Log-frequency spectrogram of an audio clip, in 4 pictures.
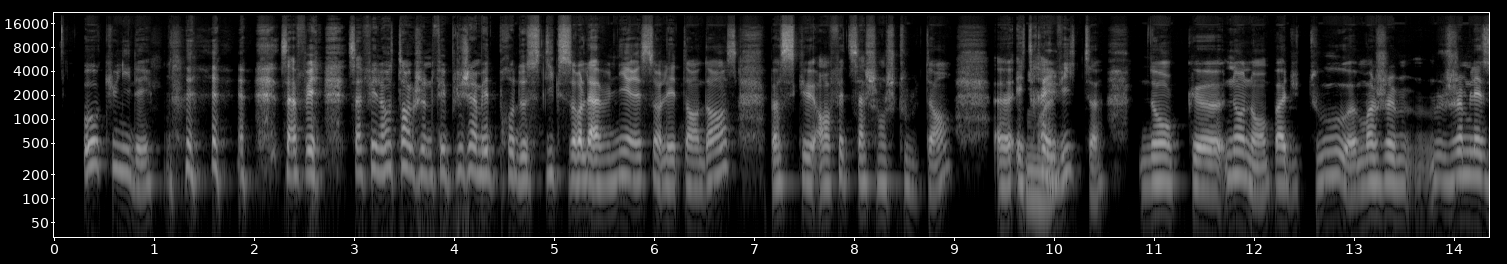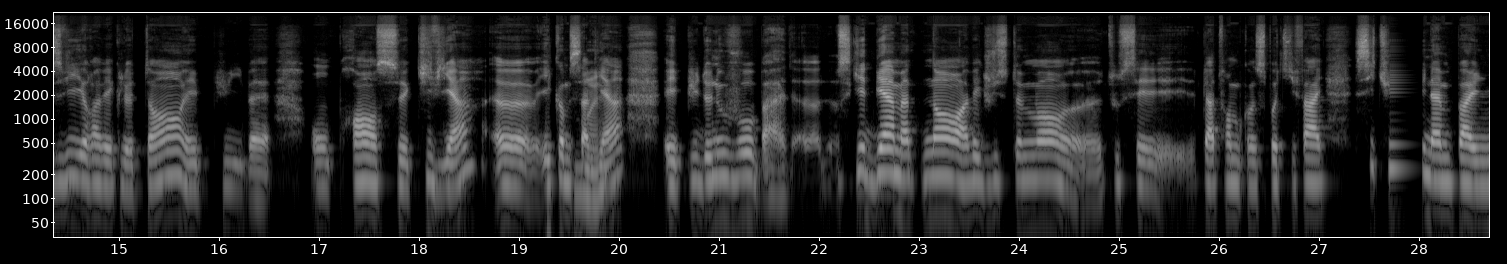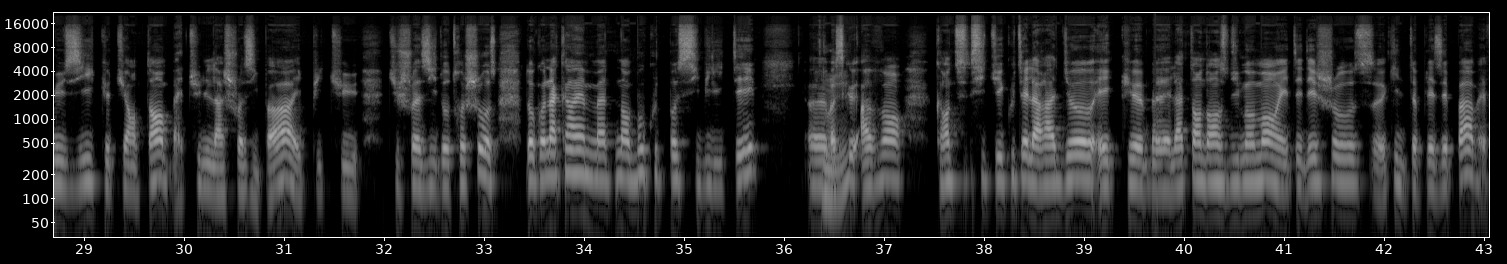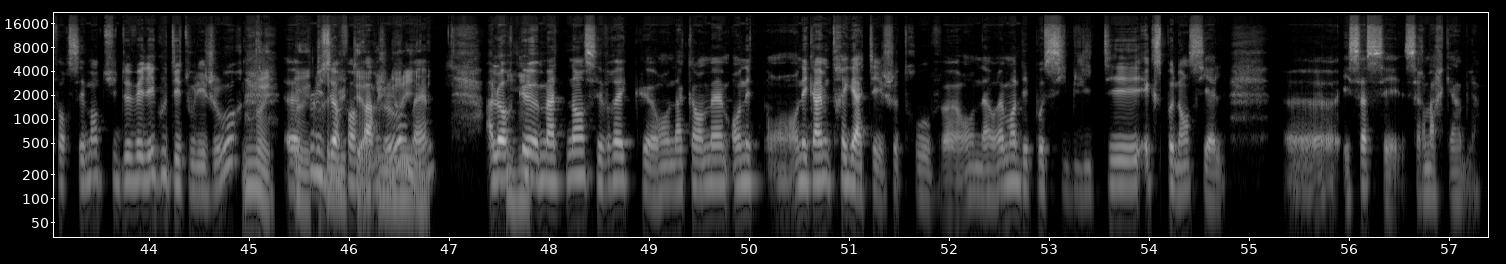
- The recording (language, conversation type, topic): French, podcast, Comment les migrations ont-elles influencé la musique chez toi ?
- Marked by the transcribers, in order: laugh; distorted speech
